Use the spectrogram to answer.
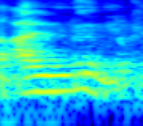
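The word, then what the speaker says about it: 앓는: 그래서 최종 발음은 자, 알른에서 히읗 탈락하겠죠. 그리고 리을만 남는데 이 리을이 니은에게 영향 줘서 어떻게 해? 최종 발음은 알른 이렇게 됩니다.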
